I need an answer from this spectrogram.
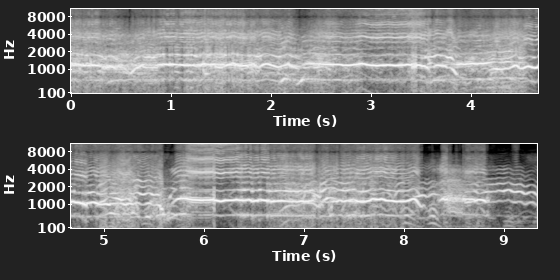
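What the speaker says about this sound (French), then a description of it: "On peut crier devant la caméra. Ouais, on crie tous." A group of children in Bagneux shouting together loudly and close up, a sustained chorus of high cheering voices with screams rising and falling for several seconds.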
